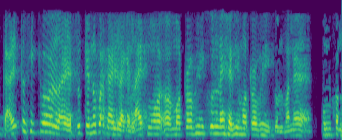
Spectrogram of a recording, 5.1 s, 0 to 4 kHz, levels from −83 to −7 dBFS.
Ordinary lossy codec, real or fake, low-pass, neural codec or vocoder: AAC, 16 kbps; fake; 3.6 kHz; vocoder, 22.05 kHz, 80 mel bands, WaveNeXt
